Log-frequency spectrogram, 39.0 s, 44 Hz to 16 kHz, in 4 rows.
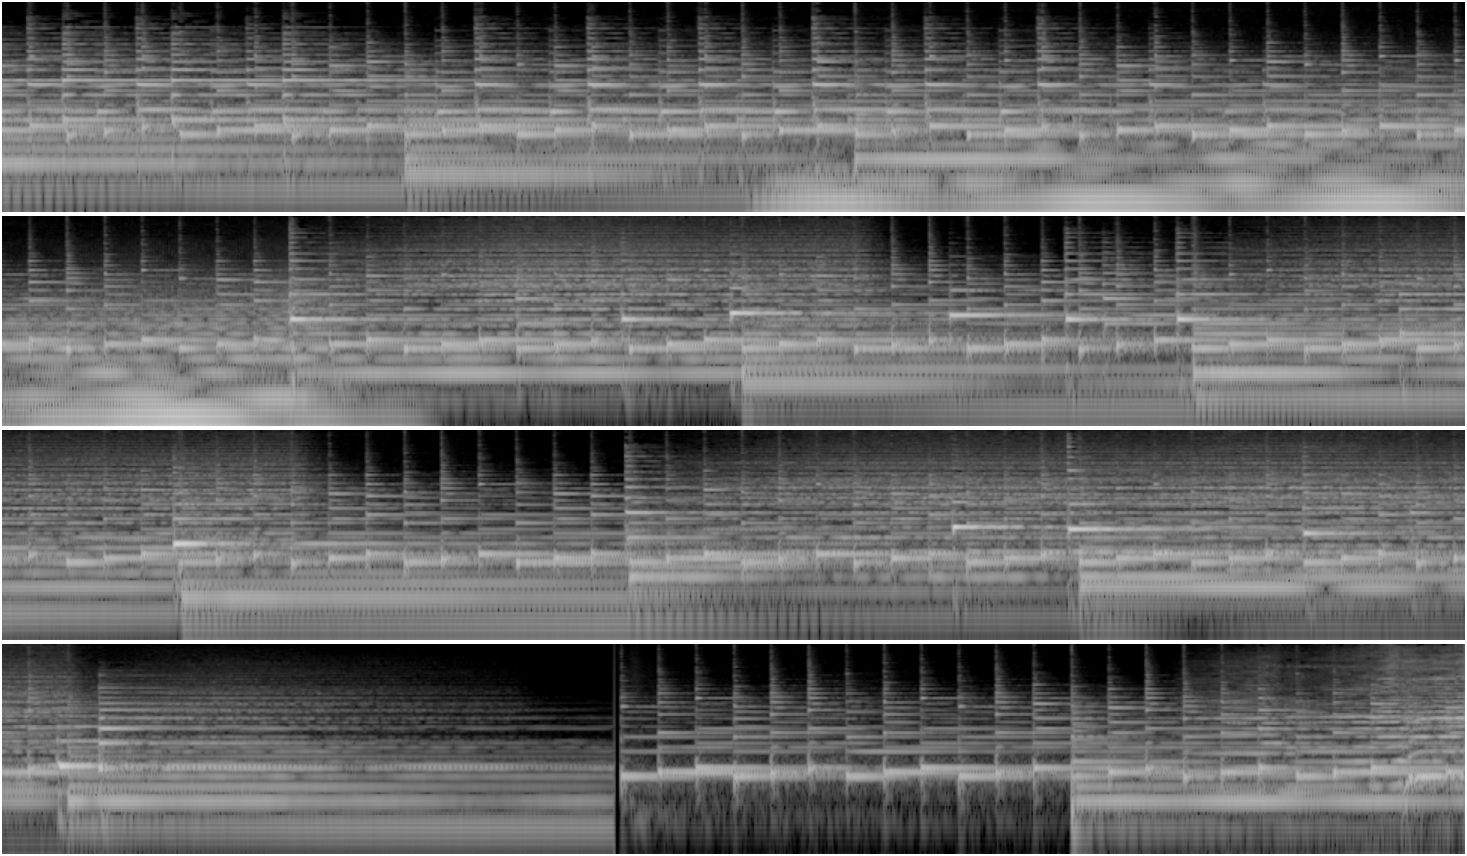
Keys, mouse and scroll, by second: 27.7 double click, 31.1 e.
